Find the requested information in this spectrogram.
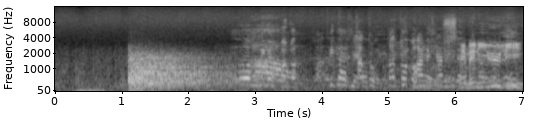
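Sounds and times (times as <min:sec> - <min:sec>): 
harpoon cannon shot fired from a ship: 0:00.1 - 0:04.0
speech: 0:03.4 - 0:07.0.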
